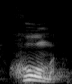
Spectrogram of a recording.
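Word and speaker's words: home: चलिए यहाँ पर देखिए एच ओ एम ई क्या पढ़ेंगे दोस्तों, एच से ह, ओ से ओ की मात्रा, एम से म, और ई इसमें साइलेंट करते हैं, तो क्या हो जाए दोस्तों, होम।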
